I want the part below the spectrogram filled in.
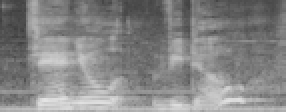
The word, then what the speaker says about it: Daniel Vidal: Daniel Vidal? Is that correct? – I'm Australian. What do I know? – Oh, former. He was a rugby player from Australia. – That's exactly how you pronounce it.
